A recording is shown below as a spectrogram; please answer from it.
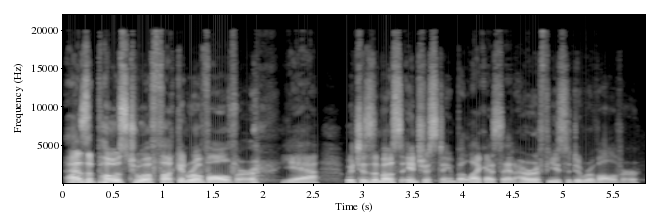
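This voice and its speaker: A man's voice: mid-range voice, animated, brisk, no room sound. A man giving casual, opinionated livestream commentary on a visual novel game, with wry, profane grumbling. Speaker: game streamer.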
